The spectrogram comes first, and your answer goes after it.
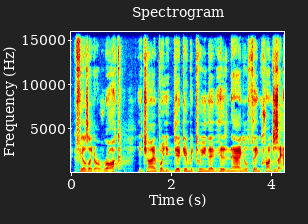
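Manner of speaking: normal talking voice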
